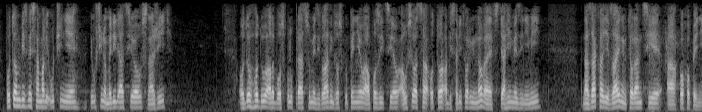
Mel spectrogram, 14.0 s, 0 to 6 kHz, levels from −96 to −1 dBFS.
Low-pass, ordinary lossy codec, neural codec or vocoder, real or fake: 5.4 kHz; none; none; real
